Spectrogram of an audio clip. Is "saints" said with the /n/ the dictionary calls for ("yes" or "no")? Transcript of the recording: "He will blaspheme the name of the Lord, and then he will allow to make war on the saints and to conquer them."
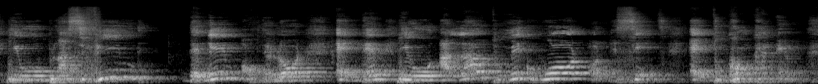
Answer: no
